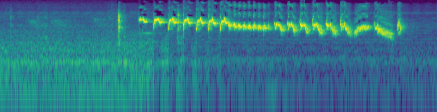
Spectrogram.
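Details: Common chaffinch in Bucharest delivering one song of about three seconds: a brief note, then a rapid series of high repeated notes that turns into loud descending slurred notes before stopping. Quiet hum of the surroundings underneath.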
